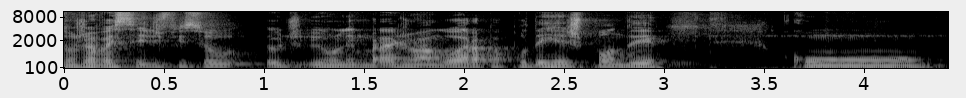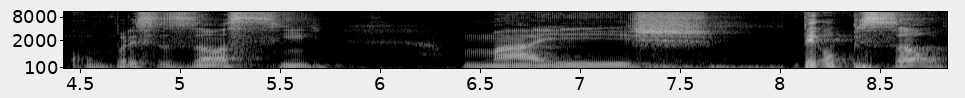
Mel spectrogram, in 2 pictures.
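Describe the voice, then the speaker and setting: Big swings in loudness mark a man's speech, delivered at a fairly slow pace. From Belém do Pará, Brazil. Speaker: podcast guest, member of a comedy group. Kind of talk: casual comedic chat. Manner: halting, repetitive.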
